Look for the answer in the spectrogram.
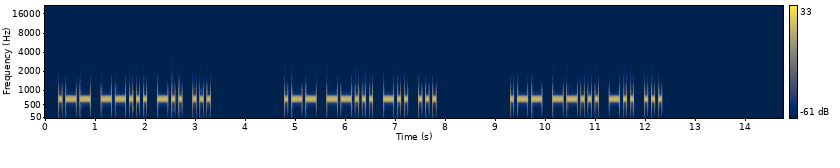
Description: Morse code, heard as a keyed tone, about 17 wpm, 700 Hz. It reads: W7DS W7DS W7DS
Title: USA Call Signs - 4 Characters - Repeated 3x - 17wpm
